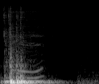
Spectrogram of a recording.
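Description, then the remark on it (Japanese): A light switch is flipped off to turn off the light before moving to bed, with a single dull thunk that fades quickly into a quiet low hum. No one speaks. “じゃあこれからベッドに移動するので、ちょっと と電気消す。”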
